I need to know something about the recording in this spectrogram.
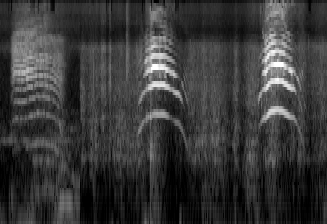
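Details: Kittens waiting outside the door while mother cat Chloe gives birth, anxious and meowing; three clear meows, a long flat one followed by two rising-and-falling cries, loud and tonal against a quiet indoor background.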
